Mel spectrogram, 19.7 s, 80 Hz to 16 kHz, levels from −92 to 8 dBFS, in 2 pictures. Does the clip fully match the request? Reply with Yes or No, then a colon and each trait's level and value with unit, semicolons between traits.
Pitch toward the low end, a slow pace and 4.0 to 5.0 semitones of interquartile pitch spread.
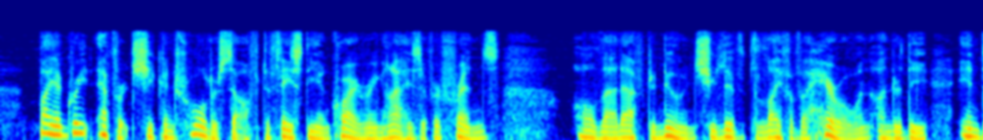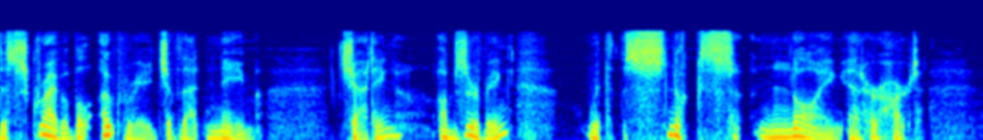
Yes: low, 125 Hz; slow, 120 wpm; average, 4.5 semitones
